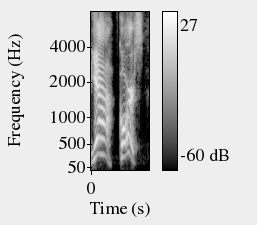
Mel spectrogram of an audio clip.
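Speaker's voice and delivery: high, slow "of course"; matter-of-fact uncle. Retold or imitated. Uncle answering his nephew's doubt, high and slow. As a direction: draw it out like it's obvious. Uncle finds the question obvious.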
